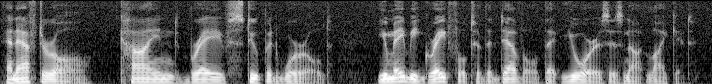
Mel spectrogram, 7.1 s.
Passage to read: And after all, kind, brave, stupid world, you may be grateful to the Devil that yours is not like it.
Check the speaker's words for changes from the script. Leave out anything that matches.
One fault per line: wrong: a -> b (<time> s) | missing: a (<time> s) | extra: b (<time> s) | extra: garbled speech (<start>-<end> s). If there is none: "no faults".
no faults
